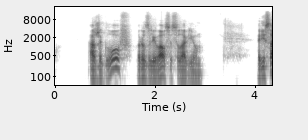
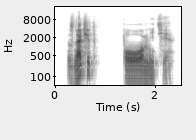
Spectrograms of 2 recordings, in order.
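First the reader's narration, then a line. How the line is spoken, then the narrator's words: Satisfied sigh. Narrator (Russian): удовлетворенно вздохнул Жеглов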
